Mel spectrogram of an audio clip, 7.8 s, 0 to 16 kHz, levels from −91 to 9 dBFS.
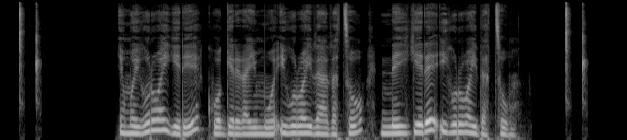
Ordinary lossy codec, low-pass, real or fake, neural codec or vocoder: none; 14.4 kHz; real; none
